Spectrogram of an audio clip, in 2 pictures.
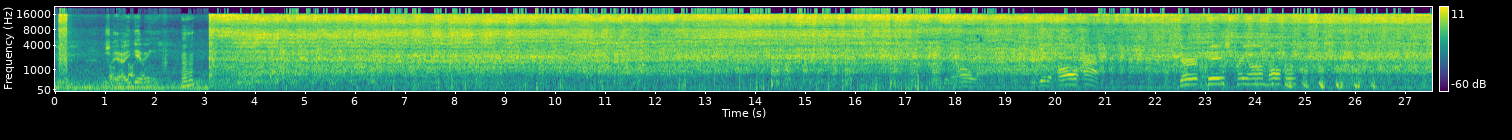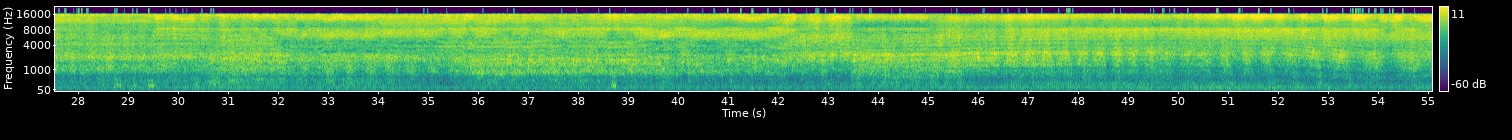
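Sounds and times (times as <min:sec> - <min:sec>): machine hum: 0:00.0 - 0:06.3
pressure washer water spray hiss: 0:00.0 - 0:55.0.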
